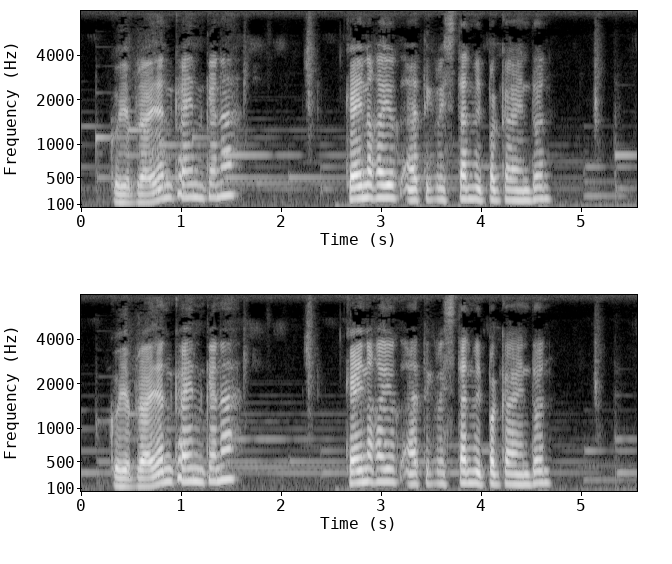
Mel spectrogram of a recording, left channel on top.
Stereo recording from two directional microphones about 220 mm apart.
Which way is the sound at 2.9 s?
30° left (ahead or behind).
